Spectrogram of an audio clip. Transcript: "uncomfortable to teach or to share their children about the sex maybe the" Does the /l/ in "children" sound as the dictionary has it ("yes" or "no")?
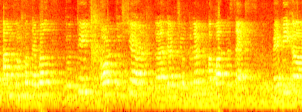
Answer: no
